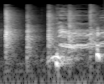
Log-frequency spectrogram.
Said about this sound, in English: And a huge round of applause from all our faithful viewers out in the peanut gallery.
